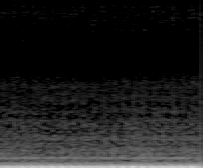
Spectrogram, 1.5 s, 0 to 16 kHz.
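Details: Yamaha NMAX 155 (2021) scooter that would not start because of a blown 7.5 A fuse. After the fuse fix it starts and ticks over with a steady, even low putter and no knocks or misses. A healthy normal idle.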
